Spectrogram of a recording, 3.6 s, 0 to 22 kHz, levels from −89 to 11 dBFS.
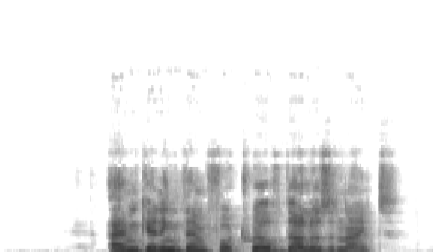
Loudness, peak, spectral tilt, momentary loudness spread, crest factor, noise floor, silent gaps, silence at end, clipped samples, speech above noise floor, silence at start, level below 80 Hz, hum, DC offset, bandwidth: -17 LUFS; -2 dBFS; -6 dB/octave; 10 LU; 16 dB; -80 dBFS; none; 0.35 s; under 0.1%; 63 dB; 0.9 s; -56 dBFS; none; under 0.1%; 9.2 kHz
